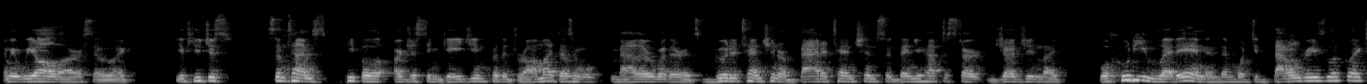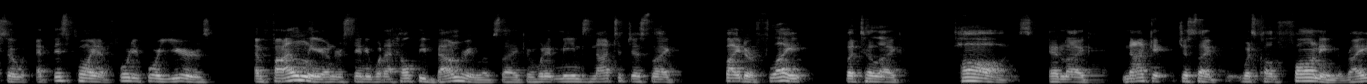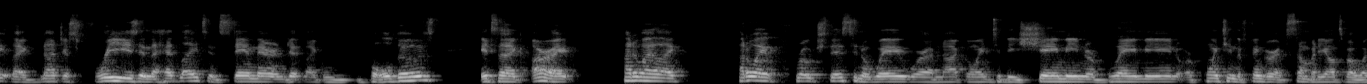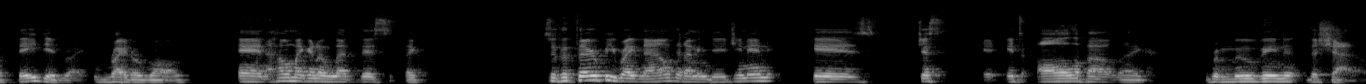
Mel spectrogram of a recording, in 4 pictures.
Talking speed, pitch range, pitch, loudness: 190 wpm, 115-145 Hz, 130 Hz, -27 LUFS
